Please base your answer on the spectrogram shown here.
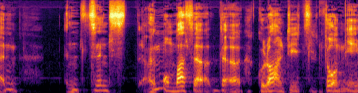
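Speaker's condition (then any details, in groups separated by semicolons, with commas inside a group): Paraplegia with essential tremor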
